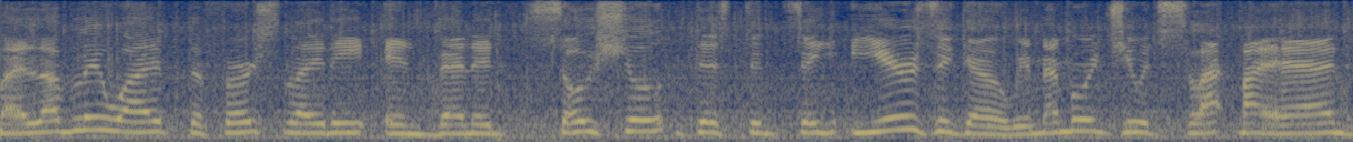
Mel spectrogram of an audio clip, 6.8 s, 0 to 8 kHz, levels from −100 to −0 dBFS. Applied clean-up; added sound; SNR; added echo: none; Truck; 14 dB; none.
